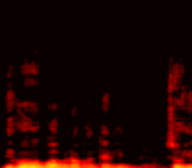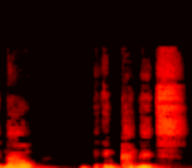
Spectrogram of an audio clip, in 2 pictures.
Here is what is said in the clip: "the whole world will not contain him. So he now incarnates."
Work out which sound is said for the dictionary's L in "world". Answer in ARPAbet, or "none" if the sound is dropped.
none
